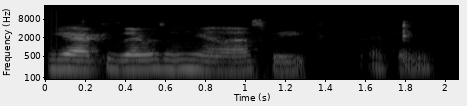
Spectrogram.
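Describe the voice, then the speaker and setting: A woman's voice: fairly low pitch, flat delivery, moderate pace, gravelly, a little mellow, slightly rough. A woman chatting casually as a member of a podcast cast. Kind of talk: casual chat. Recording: muffled, dull lo-fi podcast audio.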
